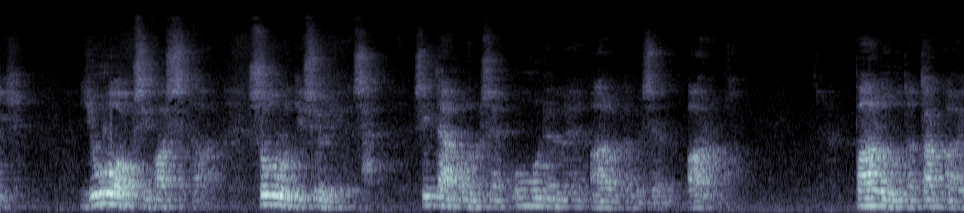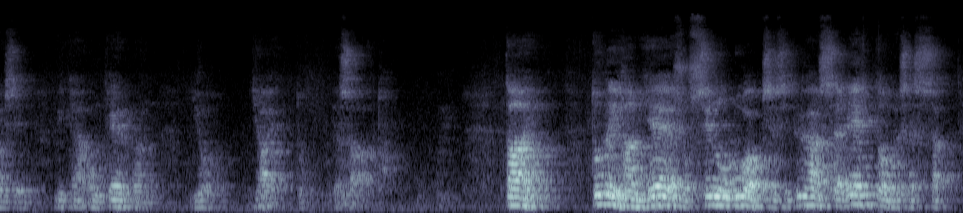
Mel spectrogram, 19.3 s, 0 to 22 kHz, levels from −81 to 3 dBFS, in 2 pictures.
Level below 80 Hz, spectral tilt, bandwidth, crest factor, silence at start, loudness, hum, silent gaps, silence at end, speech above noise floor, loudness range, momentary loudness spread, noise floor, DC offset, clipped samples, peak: -58 dBFS; -6.5 dB/octave; 13 kHz; 22 dB; 0 s; -21 LUFS; none; none; 0.05 s; 31 dB; 13 LU; 21 LU; -52 dBFS; under 0.1%; under 0.1%; 0 dBFS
